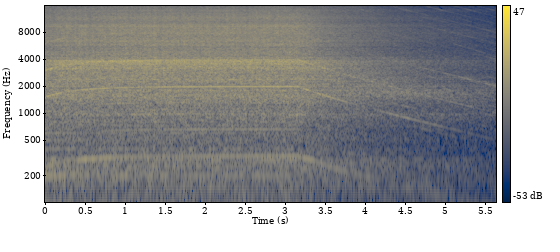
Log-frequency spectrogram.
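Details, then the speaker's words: Vax HF1400 combined upright vacuum and carpet washer, switched on at the lowest setting on its electronic dial. Smooth steady motor whine at low speed, then a clean wind-down when switched off; normal running. "That sounds fine to me. Obviously, it was in the lowest setting on the electronic dial, so I'll turn that up in a minute."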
